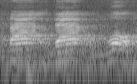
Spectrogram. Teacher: Maka ketika mengucapkan ta, da dan vo, lidahnya keluar.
